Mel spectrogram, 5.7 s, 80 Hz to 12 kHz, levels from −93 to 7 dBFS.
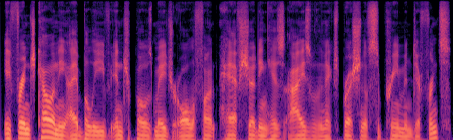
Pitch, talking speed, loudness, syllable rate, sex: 95 Hz, 190 wpm, -20 LUFS, 6.7 syllables/s, male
